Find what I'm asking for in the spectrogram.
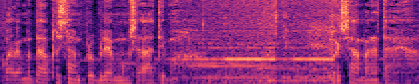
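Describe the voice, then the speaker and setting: A Filipino actor playing an earnest, devoted young boyfriend who also narrates a radio drama. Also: male voice, medium pitch, brisk, lightly acted. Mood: reassuring. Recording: loud music under the voice.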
